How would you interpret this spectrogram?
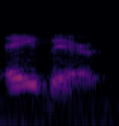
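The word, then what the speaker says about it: Heberts: And people will say, how do you spell A-Bears? I say, it's spelled just like it sounds, H-E-B-E-R-T-S. So anyway, Right.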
